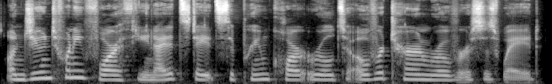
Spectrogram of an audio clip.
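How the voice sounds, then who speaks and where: Even-toned woman, creaky, very dry recording. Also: mid-range voice, dry recording. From Canada. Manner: earnest, measured. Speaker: podcast representative. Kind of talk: scripted public appeal to listeners.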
